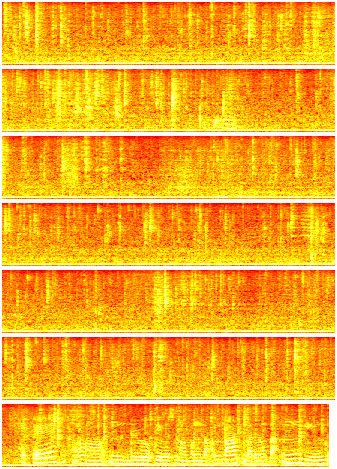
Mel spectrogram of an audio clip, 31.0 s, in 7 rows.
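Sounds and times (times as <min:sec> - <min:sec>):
egg sizzling in hot oil: 0:00.0 - 0:31.0
metal spatula in pan: 0:03.1 - 0:06.9, 0:08.9 - 0:10.6, 0:17.1 - 0:17.7, 0:24.2 - 0:24.5.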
